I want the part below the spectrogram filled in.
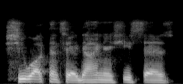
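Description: A man hosting a casual TV recap, telling the story with lively energy and acting out quoted lines. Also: fairly low pitch, fairly quick, no room sound. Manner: animated, acts out quotes, swears casually. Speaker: podcast co-host.

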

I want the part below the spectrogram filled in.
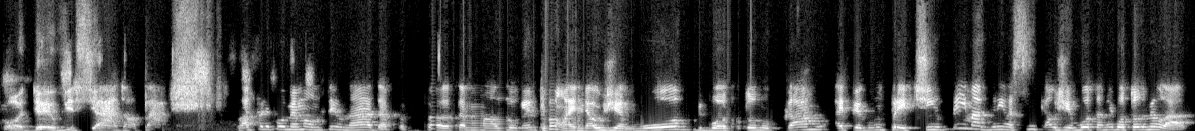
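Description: A comedian from Rio de Janeiro with a carioca accent, telling stories in a casual chat and acting out voices. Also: male voice, high voice, a little fast. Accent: Rio de Janeiro Portuguese. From Rio de Janeiro, Brazil. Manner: animated, acts out voices in his stories. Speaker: comedian guest. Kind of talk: casual storytelling.

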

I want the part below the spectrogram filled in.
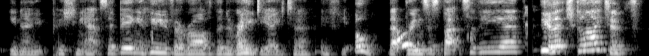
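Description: Lively-pitched woman hosting a casual chat. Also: fairly quick. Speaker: host. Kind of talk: casual conversational interviewing.

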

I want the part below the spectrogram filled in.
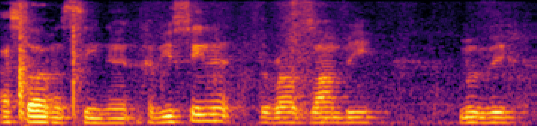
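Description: A man's voice: medium pitch, little pitch movement, a little fast. Host, male, casual talker, laughs a lot, garage recording with light hiss. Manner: chatty, laughs often, leans on filler "like". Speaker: podcast host. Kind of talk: casual chat about movies. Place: home garage. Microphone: handheld audio recorder.

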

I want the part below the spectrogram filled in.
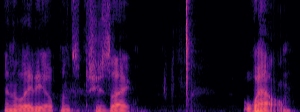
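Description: A man's voice: mid-range voice, brisk, dry recording, studio quality. A man co-hosting a casual podcast, telling loose, profane stories over beers and acting out what people said. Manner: loose storytelling, swears, acts out quoted voices. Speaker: podcast co-host.

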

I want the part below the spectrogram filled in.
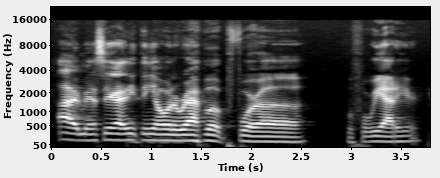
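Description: A man with a gravelly voice and heavy vocal fry, hosting a casual podcast chat. He talks in a laid-back, mumbling way and trails off often. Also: mid-range voice, steady tone, quick pace, fairly bright tone. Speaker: podcast host.

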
